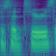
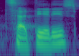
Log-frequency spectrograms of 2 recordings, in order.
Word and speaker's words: Satiris: My last name uh, is pronounced Dr. Satiris, like satire. Uh, if you want to say the Greek word, it's uh, Satiris, but most people struggle with that ts in the uh, beginning part of the name.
